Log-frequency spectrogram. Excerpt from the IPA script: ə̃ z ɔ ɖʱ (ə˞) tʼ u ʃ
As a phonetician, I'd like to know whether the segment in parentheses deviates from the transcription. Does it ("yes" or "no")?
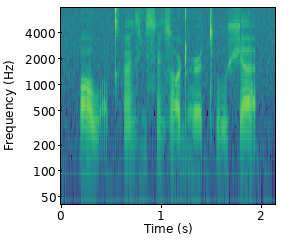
no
